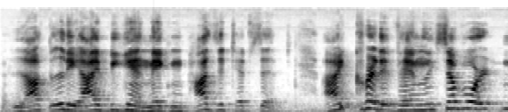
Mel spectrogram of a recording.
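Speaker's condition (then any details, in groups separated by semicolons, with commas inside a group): Guillain-Barré syndrome; formerly unable to speak, on ventilator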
